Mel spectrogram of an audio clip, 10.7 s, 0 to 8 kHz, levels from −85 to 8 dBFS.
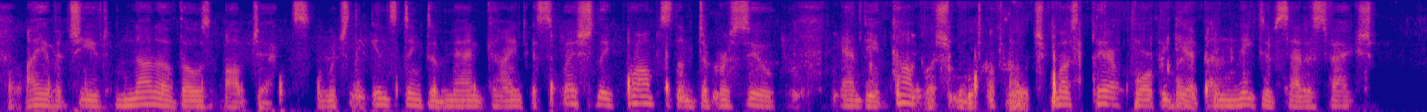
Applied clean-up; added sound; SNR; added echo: neural mask model Resemble Enhance denoiser.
